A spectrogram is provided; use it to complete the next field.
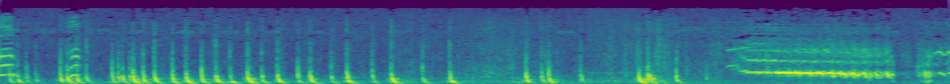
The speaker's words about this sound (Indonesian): Aku mendengar langkah kuda menuju kemari.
